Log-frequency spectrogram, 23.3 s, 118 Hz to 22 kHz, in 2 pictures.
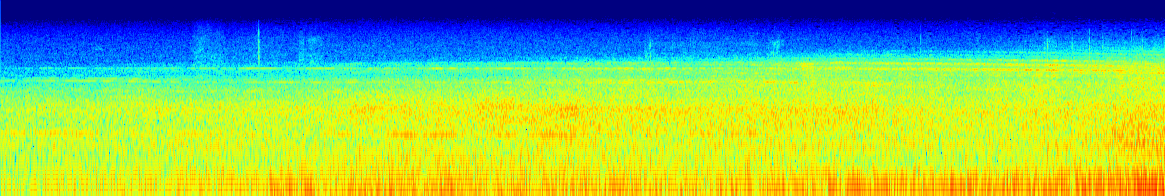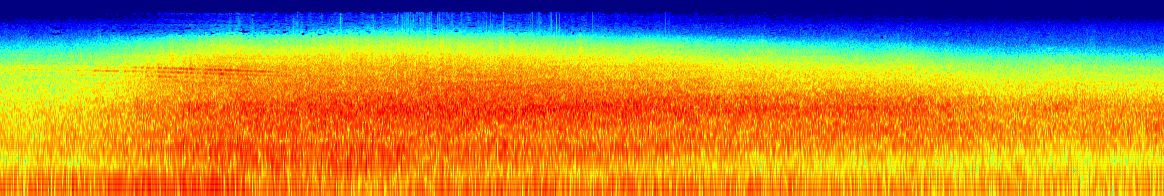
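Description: Boeing 777-300ER's GE90 jet engines: a steady high whine grows louder on the landing approach. About thirteen seconds in, as the airliner touches down and rolls out, a loud even jet roar swells and holds, then eases a little near the end.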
